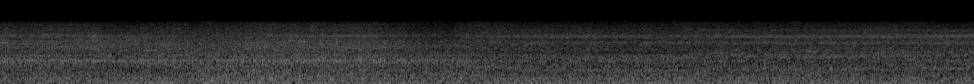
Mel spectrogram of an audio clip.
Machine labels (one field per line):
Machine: pump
